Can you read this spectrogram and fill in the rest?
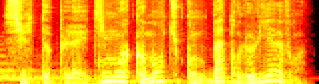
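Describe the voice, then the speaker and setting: A man voicing a doubtful, concerned forest animal in an animated children's story. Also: medium pitch, a little slow, over loud music.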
